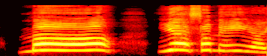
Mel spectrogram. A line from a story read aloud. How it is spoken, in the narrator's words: yelled Edgar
